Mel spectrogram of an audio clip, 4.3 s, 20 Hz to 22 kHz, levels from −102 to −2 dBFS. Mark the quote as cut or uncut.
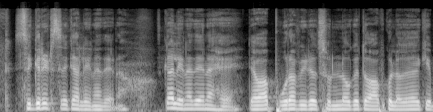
cut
